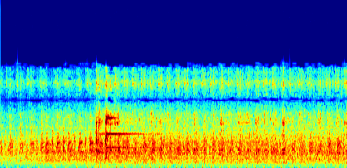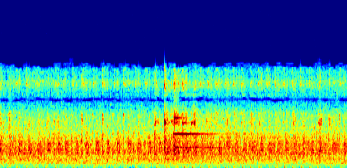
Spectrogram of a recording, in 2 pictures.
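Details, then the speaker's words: Sawmill engine, throttle raised slightly: fast even engine patter with a light metallic ding before the drive turns; idle set too high, so the centrifugal clutch partially engages and drags, wearing it quickly. "so if you're hearing that dinging sound your idle is too high and your clutch is partially engaging and that's going to wear it out really quickly"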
